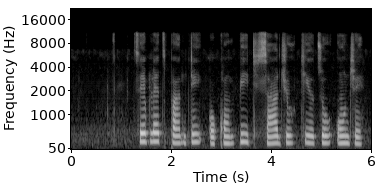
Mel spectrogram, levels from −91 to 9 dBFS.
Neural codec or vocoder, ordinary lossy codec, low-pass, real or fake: codec, 24 kHz, 3.1 kbps, DualCodec; none; 10.8 kHz; fake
